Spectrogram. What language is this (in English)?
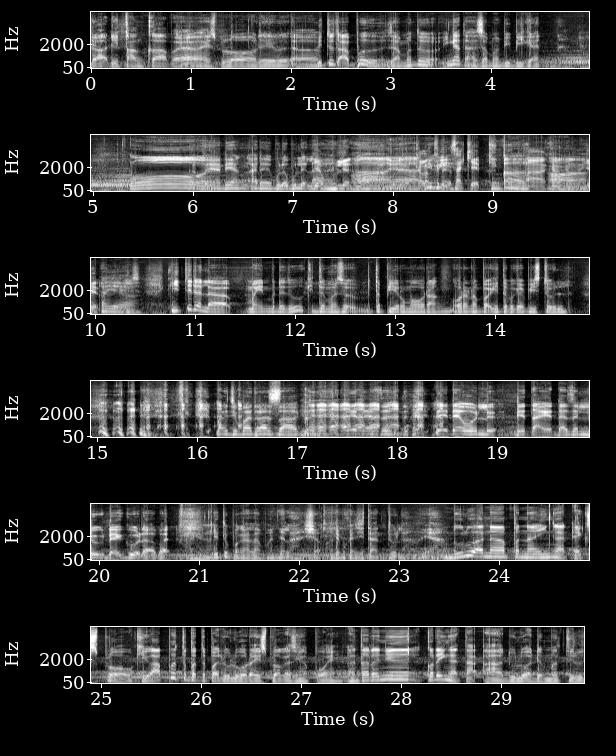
Malay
